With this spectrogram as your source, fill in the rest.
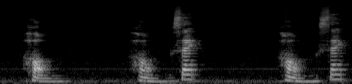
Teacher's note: red in Cantonese is a low-falling hong, hong sek, hong sek.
